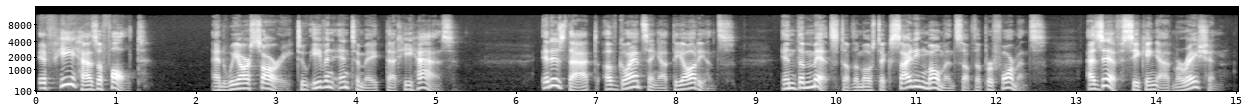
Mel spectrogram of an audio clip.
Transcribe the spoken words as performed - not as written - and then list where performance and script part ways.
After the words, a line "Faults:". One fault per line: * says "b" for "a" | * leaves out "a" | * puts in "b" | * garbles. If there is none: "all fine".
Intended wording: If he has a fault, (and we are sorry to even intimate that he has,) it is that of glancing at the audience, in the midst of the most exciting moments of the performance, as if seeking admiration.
If he has a fault, (and we are sorry to even intimate that he has,) it is that of glancing at the audience, in the midst of the most exciting moments of the performance, as if seeking admiration.
Faults:
all fine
